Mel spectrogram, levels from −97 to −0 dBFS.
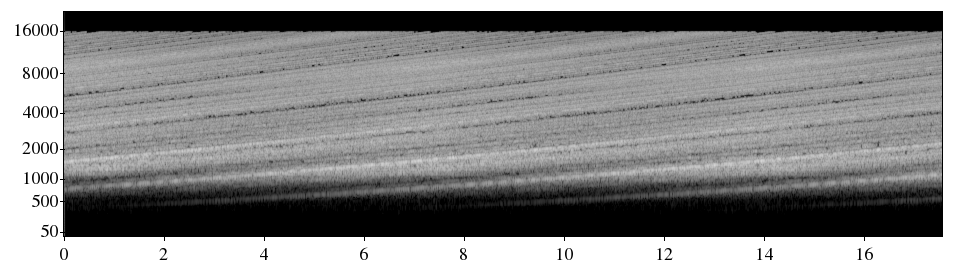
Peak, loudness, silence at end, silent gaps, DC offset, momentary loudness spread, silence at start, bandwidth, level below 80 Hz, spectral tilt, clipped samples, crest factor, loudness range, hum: -2 dBFS; -14 LUFS; 0 s; none; under 0.1%; 2 LU; 0 s; 16 kHz; under -90 dBFS; 15 dB/octave; under 0.1%; 14 dB; 1 LU; none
